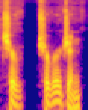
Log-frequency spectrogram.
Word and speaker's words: chirurgeon: It's basically pronounced the same, just chirurgeon.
